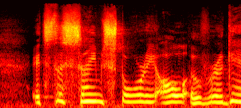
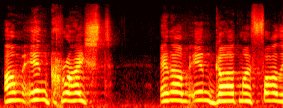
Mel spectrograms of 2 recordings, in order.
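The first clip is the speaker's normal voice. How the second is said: bold answer; 7 semitones higher, 4 dB louder than usual. Acted. Answering the churchgoer.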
